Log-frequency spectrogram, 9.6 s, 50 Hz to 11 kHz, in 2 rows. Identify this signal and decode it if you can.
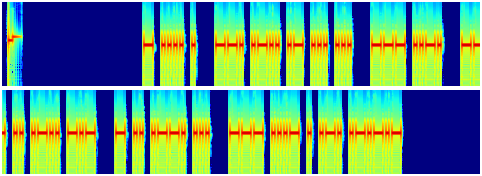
Morse code, heard as a keyed tone, about 40 wpm, 700 Hz. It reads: THE GLASS OF MILK TIPS OVER.
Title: Additional Easy Phrases 40wpm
